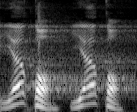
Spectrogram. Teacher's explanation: কফ যেহেতু মোটা হরফ এই জন্য এটা জবরের মতো উচ্চারণ হবে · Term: কলকলা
